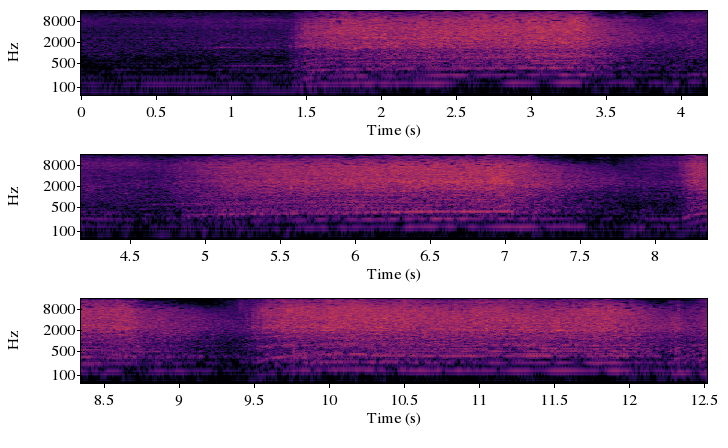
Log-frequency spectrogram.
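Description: Gravedigger, a monster truck, revs its engine hard at a Monster Jam arena event in Hamilton, Ontario, in repeated loud surges with brief drops between them, rising and falling in pitch.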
